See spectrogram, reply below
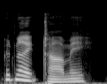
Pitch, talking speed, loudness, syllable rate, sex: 155 Hz, 165 wpm, -17 LUFS, 4.4 syllables/s, male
